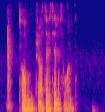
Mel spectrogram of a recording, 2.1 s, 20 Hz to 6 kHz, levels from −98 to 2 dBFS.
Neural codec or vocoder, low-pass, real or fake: none; 5.4 kHz; real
